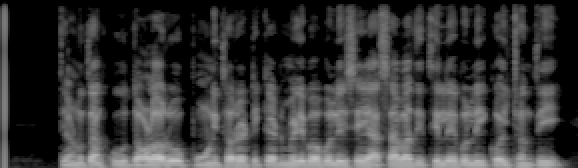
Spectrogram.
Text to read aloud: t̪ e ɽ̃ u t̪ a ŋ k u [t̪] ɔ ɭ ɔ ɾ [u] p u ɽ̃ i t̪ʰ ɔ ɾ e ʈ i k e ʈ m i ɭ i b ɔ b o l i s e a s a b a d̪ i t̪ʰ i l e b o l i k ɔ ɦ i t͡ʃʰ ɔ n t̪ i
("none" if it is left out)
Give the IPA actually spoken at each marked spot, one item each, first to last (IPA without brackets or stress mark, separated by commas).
d̪, u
